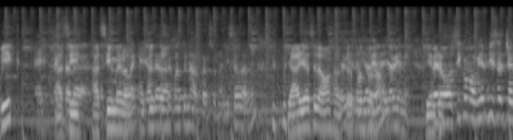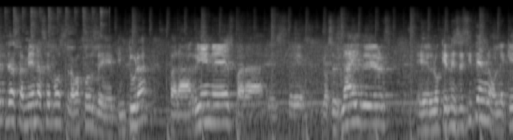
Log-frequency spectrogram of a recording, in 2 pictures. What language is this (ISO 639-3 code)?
spa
